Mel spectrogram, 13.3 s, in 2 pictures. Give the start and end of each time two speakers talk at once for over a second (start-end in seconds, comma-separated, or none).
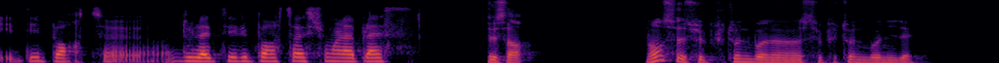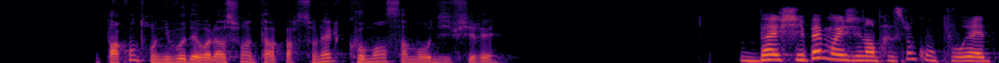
none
